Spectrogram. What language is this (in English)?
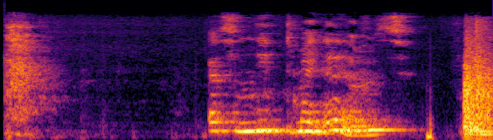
Kabyle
